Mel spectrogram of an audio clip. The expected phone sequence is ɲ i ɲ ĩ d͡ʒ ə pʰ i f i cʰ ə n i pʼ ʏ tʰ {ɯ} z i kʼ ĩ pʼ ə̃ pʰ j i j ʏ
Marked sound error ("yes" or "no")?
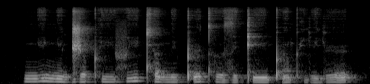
no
